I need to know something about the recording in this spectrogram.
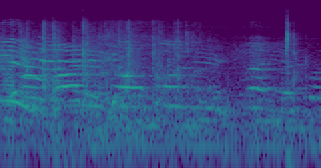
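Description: Girls' voices chattering in a hall, dying down toward the end.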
